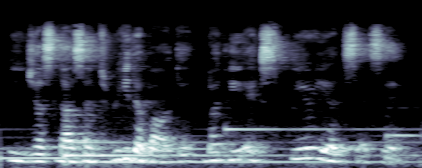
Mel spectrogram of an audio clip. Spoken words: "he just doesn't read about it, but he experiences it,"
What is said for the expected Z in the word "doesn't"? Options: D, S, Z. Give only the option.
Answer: Z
